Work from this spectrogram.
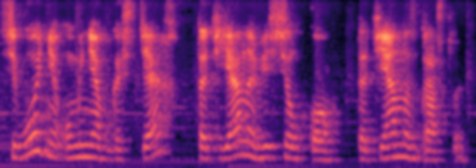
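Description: A woman's voice: medium pitch, moderate pace, a bit bright, faint music behind. A woman hosting a podcast, presenting and putting questions to a guest in an interview. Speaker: podcast host.

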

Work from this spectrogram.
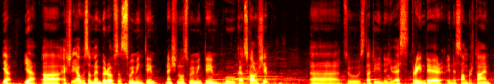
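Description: A man's voice: medium pitch, moderate pace. A middle-aged man from Indonesia, a venture investor and interview guest, answering with frequent fillers and phrasing. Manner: hesitant, many fillers, non-native phrasing. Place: conference forum venue.

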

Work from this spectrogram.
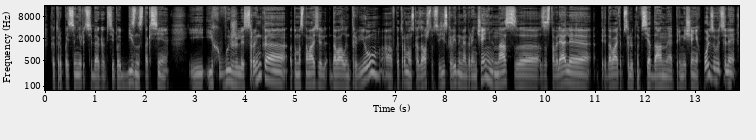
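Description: A man with a fairly low voice, recorded very dry. He chats casually as a podcast co-host, using colloquial slang and pausing over his phrasing. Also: a little mellow, no echo. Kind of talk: casual chat.

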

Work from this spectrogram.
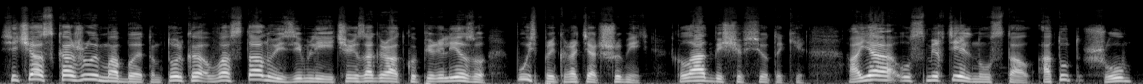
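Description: A man's voice: on the high side, lively intonation, moderate pace, no room sound, pitched above the performer's own voice. An unbothered corpse acted out by a male narrator in a spooky comic storybook. He talks in a raised, carrying, conversational voice, like someone on a phone, with mild complaint and a dry sound. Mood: tired, annoyed. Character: matter-of-fact male corpse chatting on the phone.

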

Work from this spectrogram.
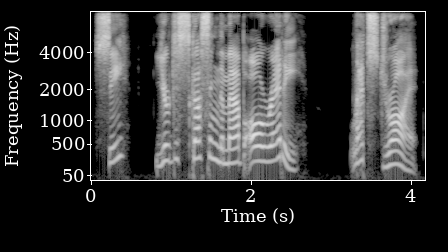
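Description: Narrator voicing an earnest, high-pitched bossy young explorer. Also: very animated, a little slow, no room sound, studio quality. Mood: eager, pompous. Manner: self-important, emphatic. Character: earnest, bossy child explorer playing geographer.

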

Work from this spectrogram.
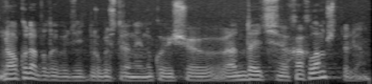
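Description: Lively, challenging male interviewer. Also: lowish voice, very fast, in a large hall, a little hiss or hum. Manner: challenging, sardonic questioning. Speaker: interviewer, show host. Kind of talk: interview conversation.

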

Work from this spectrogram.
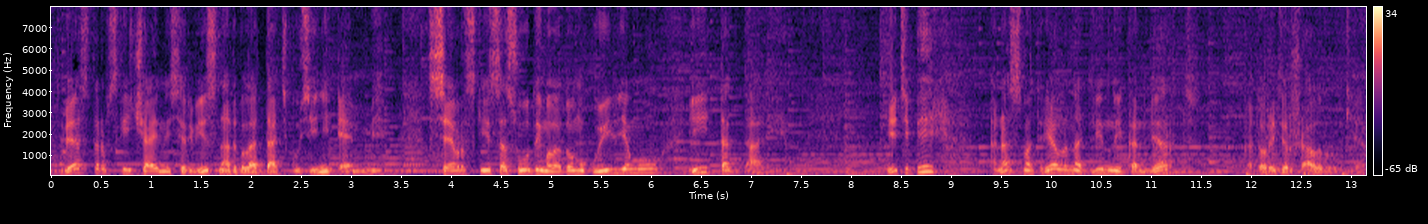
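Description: A man narrating a radio mystery play with suspenseful, deliberate phrasing and dramatic emphasis. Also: medium pitch. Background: music.

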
